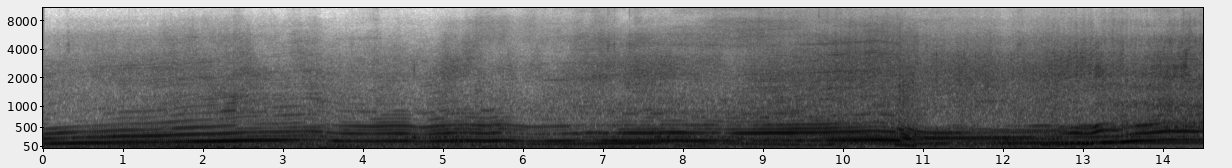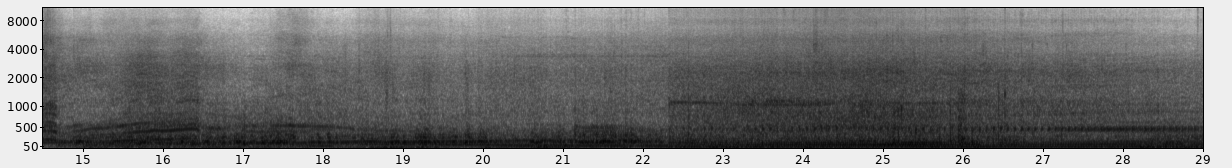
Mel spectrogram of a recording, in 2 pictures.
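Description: Straight-piped turbocharged EJ20Y flat-four of a 2004 Subaru Legacy GT wagon, revving up and falling back again and again as it is driven hard through the gears.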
